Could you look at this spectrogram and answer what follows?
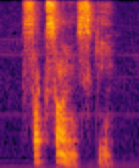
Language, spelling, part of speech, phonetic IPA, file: Polish, saksoński, adjective, [saˈksɔ̃j̃sʲci], Pl-saksoński.ogg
